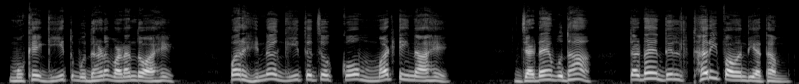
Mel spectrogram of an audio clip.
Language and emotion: Sindhi, happy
